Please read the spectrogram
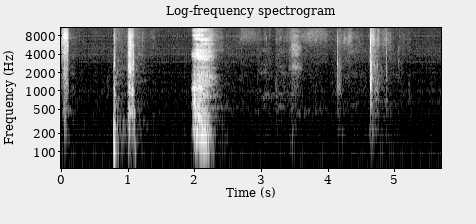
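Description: Two sharp knocks, typical of a microphone being handled, then a loud breath out close to the microphone about two seconds in, over otherwise quiet room sound.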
